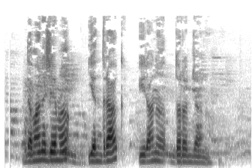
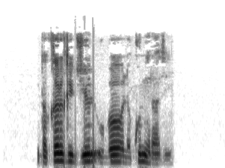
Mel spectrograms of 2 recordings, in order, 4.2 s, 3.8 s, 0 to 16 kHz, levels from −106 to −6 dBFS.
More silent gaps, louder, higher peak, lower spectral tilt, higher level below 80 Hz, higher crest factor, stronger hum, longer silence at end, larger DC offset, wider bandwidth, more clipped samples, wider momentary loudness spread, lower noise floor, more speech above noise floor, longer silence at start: neither; second, -27 LUFS vs -18 LUFS; second, -10 dBFS vs 0 dBFS; about the same, -6 dB/octave vs -5.5 dB/octave; second, -80 dBFS vs -60 dBFS; about the same, 18 dB vs 20 dB; neither; second, 0.7 s vs 0.95 s; neither; first, 11.5 kHz vs 7.8 kHz; neither; about the same, 14 LU vs 14 LU; second, -62 dBFS vs under -90 dBFS; second, 36 dB vs over 72 dB; second, 0.15 s vs 0.7 s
